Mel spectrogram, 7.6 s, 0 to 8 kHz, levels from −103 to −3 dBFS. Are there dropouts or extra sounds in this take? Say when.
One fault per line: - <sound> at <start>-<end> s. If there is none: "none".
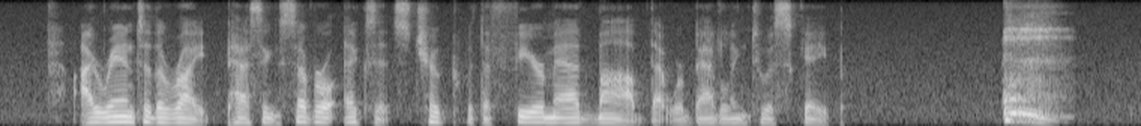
- throat clearing at 6.7-7.2 s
